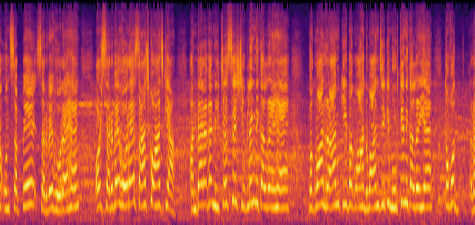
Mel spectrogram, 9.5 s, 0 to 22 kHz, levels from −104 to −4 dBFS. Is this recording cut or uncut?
uncut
